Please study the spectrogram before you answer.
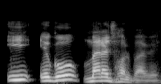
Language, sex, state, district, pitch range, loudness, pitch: Bhojpuri, male, Bihar, Saran, 130-200 Hz, -16 LUFS, 170 Hz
